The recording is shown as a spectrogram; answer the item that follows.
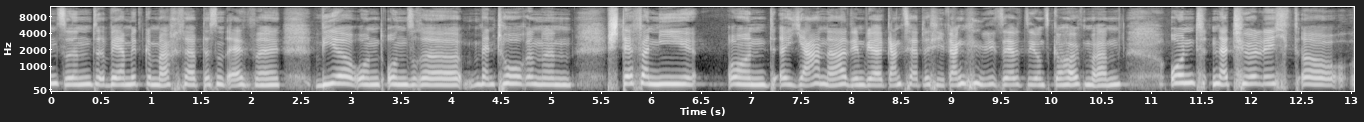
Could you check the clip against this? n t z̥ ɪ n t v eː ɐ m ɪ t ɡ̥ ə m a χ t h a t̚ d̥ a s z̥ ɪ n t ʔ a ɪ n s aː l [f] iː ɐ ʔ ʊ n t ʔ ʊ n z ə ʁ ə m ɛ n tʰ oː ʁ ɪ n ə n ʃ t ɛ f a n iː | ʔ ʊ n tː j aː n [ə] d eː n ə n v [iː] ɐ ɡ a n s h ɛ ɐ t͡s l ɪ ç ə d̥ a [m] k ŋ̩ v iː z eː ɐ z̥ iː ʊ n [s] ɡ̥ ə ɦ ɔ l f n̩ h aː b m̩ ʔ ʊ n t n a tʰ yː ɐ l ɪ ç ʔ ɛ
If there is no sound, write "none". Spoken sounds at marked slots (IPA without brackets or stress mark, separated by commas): v, a, iː, ŋ, s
